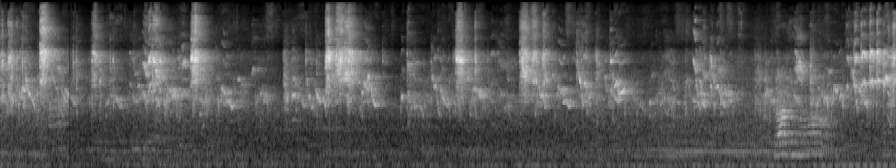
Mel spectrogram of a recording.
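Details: Budgerigars chirping: dense overlapping high twittering and squawky chatter in rapid bursts throughout, with a low steady hum underneath.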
